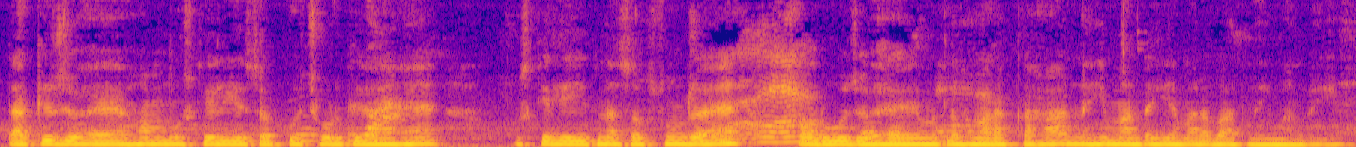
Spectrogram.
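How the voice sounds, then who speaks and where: A woman's voice: on the low side, mellow, low-quality recording. A woman vlogger giving casual opinion commentary to her viewers in an earnest, pleading manner, repeating points for emphasis. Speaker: video blogger commenting on online couple drama.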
